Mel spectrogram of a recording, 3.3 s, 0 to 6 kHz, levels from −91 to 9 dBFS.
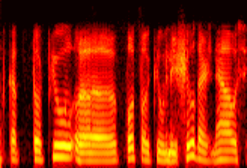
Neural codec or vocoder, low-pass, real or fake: codec, 24 kHz, 0.9 kbps, WavTokenizer, medium speech release version 2; 5.4 kHz; fake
